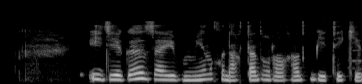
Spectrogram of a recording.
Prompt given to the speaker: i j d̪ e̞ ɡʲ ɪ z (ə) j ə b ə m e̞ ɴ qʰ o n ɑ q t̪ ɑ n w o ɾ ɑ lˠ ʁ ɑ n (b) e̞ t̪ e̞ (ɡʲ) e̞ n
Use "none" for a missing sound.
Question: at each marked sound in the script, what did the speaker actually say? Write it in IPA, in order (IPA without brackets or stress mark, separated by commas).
ɑ, b, kʲ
